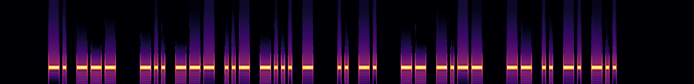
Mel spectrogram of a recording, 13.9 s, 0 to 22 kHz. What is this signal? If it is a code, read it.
Morse code, heard as a keyed tone, about 17 wpm, 700 Hz. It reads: NO DOUBT IN MY MIND
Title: Sets of 5 Words Encore2 17wpm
